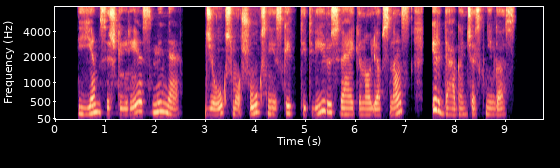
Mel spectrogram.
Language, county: Lithuanian, Šiauliai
